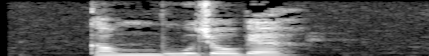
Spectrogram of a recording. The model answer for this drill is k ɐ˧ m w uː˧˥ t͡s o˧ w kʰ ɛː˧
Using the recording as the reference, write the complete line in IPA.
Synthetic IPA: k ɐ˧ m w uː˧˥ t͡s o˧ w k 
